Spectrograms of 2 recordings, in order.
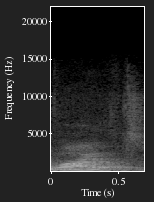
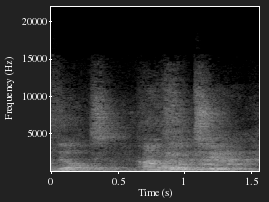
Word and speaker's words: Wild: one here do not do not do not say comet wild the gentleman who discovered it his name was pronounced v-i-l-t it's a common mistake it's understandable but you know please it's comment bills um you know foreign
